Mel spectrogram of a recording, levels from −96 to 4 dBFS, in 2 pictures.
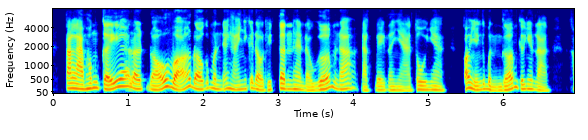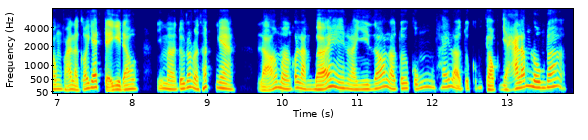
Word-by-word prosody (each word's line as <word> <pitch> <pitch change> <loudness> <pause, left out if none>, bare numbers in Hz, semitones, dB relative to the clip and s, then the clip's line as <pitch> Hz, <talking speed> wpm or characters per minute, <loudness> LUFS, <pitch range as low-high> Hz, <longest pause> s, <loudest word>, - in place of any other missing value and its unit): ta 180 - +4
làm 165 -3 +4
hông 185 +3 +1
kỹ 165 +7 +4
á, 255 - +3
rồi 165 -3 +2
đổ 145 - +2
vỡ 245 +2 +3
đồ 150 - +3
của - - -7
mình 175 -5 -4
chẳng 175 +4 -4
hạn 145 -2 -3
như 160 - -6
cái - - -4
đồ 125 - 0
thủy 135 +3 -7
tinh 170 -4 +2
hay 150 -2 -2
đồ 115 -4 -5
gốm 150 - +1
đồ 210 - -4
đó. 175 +5 -3
Đặc 115 0 -7
biệt 125 -1 -5
là 125 - -6
nhà 115 -2 -6
tui 135 0 -1
nha 130 -3 -5 0.2
có 190 - +3
những 135 -8 0
cái 160 - -3
bình 115 -6 -4
gốm, 145 - 0
kiểu 155 - -2
như 160 - -2
là, 120 -5 -5 0.3
không 155 0 -3
phải 145 +2 0
là 130 - 0
có 160 +6 -1
giá 210 +3 +5
trị - - +4
gì 140 - +4
đâu, 150 +4 +1 0.3
nhưng - - -4
mà 150 -3 +1
tui 170 +1 +1
rất 225 - +1
là 175 - +2
thích 215 +8 0
nha, 180 -7 +2 0.3
lỡ 200 - 0
mà 175 - +3
có 200 - +1
làm 155 -5 0
bể 145 - +3 0.2
hay 210 -6 +1
là 165 -4 -1
gì 150 +1 -1
đó 185 +10 +1
là 220 -9 +1
tui 180 +4 -2
cũng 205 +6 -5
thấy 220 +3 -2
là 250 - +1
tui - - -5
cũng 205 +1 -16
chột 135 -5 +1
dạ 145 +6 +3
lắm 225 +5 +3
luôn 205 -4 +3
đó. 240 +3 +1
160 Hz, 315 wpm, -23 LUFS, 140-195 Hz, 0.3 s, giá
